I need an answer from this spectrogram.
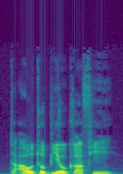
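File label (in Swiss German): "autobiographie", Bas Rhin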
